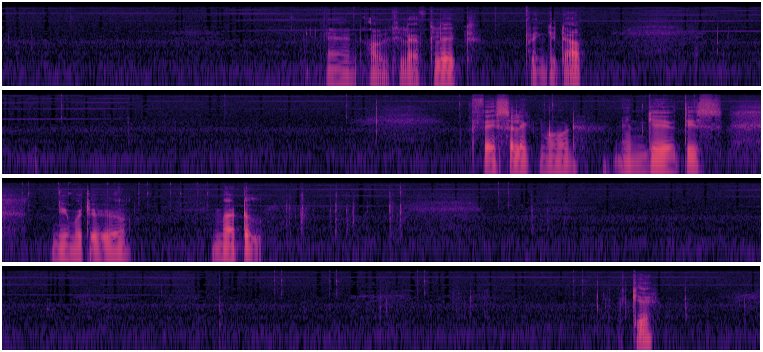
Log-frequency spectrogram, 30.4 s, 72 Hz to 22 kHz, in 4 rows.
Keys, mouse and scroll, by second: 0.6-3.5 shift+drag, 4.8 click, 9.7 click, 12.1 click, 12.9 alt+click, 14.5-20.1 drag, 20.4 Tab, 20.7-21.3 scroll down 3, 21.3-22.8 scroll down 5, 22.8-23.6 scroll up 7, 23.6 Tab, 24.3-25.4 scroll up 1, 25.4 click, 26.0 alt+click, 26.8 alt+shift+click, 27.3 s, 28.8 Tab, 29.3 Tab.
